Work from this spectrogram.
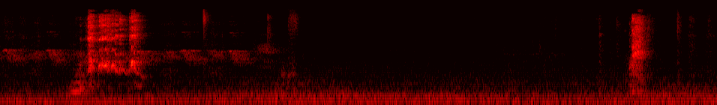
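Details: Harsh, buzzy squabbling burst from flying-foxes in a minicreche aviary housing three-month-old pup Sequoia, mothers and growing pups; a brief grating outburst near the start, then near-silence until one short sharp squeak close to the end.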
